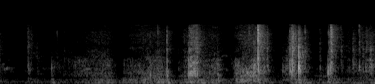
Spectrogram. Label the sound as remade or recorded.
recorded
